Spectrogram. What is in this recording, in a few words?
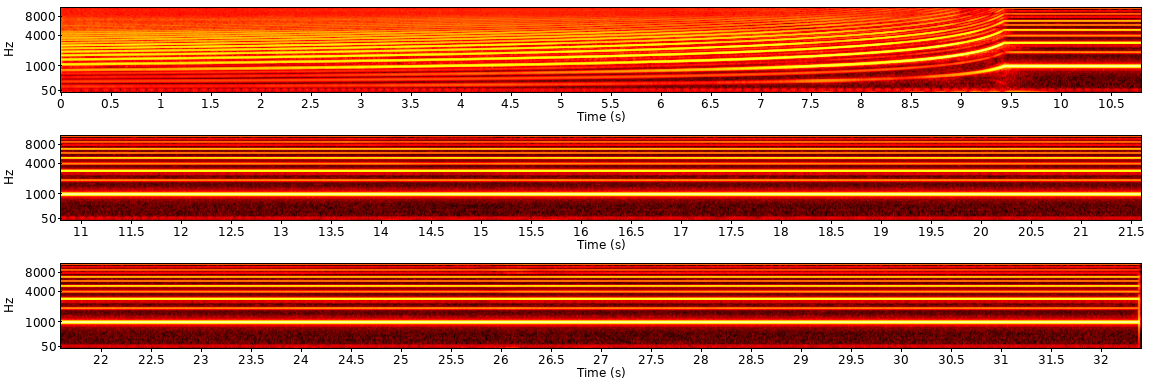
special warning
